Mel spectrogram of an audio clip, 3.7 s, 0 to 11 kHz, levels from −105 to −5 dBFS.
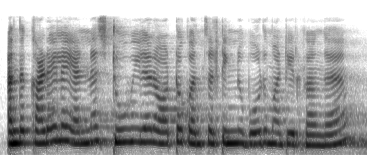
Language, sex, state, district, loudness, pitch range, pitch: Tamil, female, Tamil Nadu, Nilgiris, -18 LUFS, 250-280 Hz, 255 Hz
